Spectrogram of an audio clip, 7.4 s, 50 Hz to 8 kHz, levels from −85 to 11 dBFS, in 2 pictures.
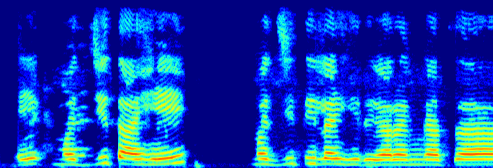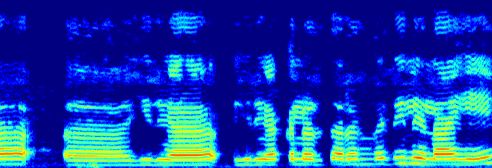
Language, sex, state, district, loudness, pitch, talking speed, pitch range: Marathi, female, Maharashtra, Aurangabad, -16 LUFS, 240 Hz, 115 wpm, 230-265 Hz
